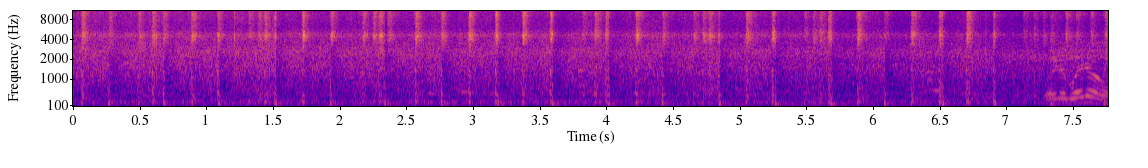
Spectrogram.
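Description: A guitar strums along.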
